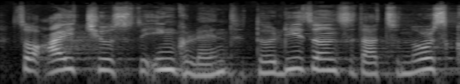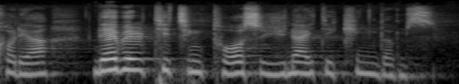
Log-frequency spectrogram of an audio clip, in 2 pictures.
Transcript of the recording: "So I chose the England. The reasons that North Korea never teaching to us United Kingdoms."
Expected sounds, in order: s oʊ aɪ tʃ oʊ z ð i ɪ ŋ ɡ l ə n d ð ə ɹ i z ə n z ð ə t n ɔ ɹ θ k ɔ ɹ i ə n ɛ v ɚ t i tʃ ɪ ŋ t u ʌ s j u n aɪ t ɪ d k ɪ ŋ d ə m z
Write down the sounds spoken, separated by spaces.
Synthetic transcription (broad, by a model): s oʊ aɪ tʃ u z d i ŋ ɡ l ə n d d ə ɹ i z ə n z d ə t n ɔ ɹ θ k ɔ ɹ i ə n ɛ b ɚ t i tʃ ɪ ŋ t u ʌ s j u n aɪ t ɪ d k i ŋ d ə m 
